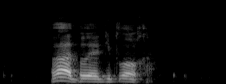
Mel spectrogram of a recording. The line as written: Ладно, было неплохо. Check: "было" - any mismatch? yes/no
no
